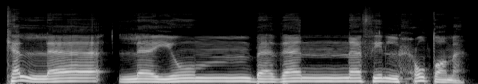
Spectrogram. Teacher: the noon and ba, they will be assimilated together and you will pronounce them as meme.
